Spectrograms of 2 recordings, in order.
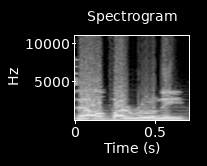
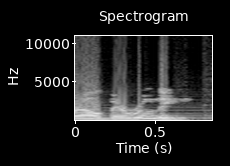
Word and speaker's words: al-Biruni: mind known as alboni often pronounced both as alboni or alberuni he passed away in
